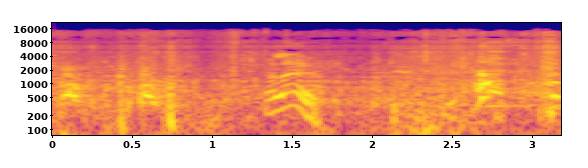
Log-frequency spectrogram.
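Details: Vizsla dogs Rodney and Hugo swimming in a pool at a dog farm, Hugo newly learning to swim; a short rising-falling whine near the middle over splashing water and a man's encouraging speech.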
